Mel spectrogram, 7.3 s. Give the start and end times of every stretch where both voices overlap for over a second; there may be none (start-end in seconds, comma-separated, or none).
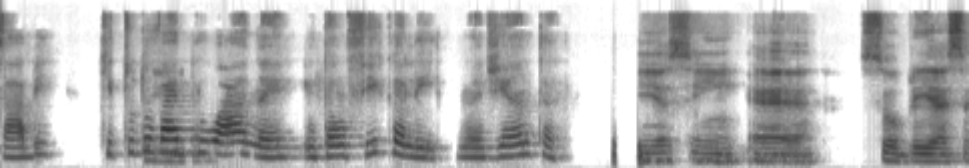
none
